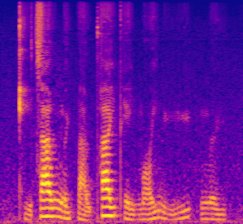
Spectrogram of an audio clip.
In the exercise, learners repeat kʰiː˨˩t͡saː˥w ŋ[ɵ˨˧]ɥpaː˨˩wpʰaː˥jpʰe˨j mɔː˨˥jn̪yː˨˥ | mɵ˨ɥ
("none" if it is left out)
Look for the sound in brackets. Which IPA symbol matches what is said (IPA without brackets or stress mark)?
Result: ɵ˨˧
